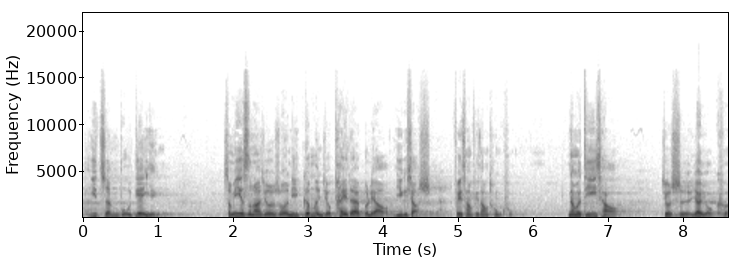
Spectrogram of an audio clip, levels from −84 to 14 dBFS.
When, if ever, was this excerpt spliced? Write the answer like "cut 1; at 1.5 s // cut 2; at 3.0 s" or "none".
cut 1; at 4.9 s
